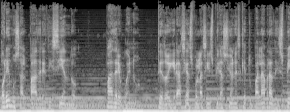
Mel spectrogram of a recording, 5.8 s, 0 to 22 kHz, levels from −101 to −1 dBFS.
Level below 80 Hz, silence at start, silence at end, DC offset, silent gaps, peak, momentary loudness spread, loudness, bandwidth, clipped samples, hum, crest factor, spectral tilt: -40 dBFS; 0 s; 0 s; 20%; none; -4 dBFS; 12 LU; -20 LUFS; over 20 kHz; under 0.1%; none; 18 dB; -3 dB/octave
